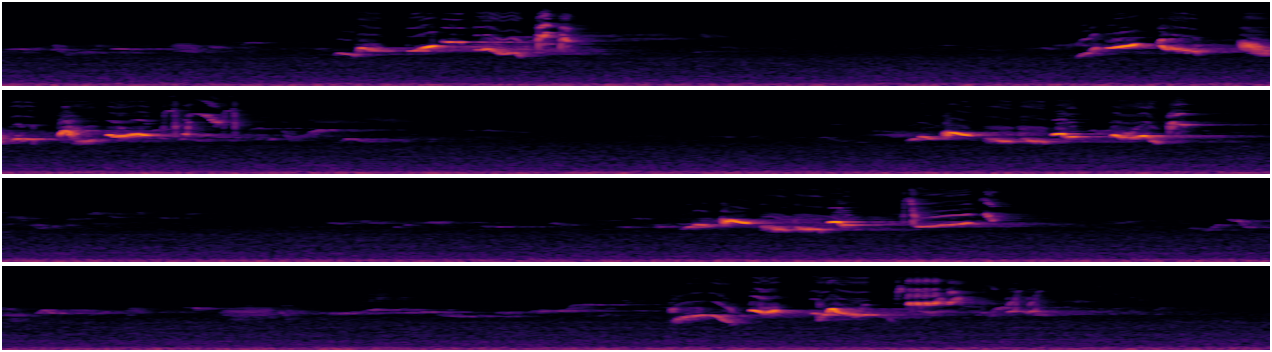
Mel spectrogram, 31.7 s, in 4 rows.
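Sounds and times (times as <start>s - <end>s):
common blackbird singing: 2.1s - 3.8s, 6.8s - 10.4s, 13.6s - 15.7s, 20.0s - 22.3s, 25.0s - 31.1s.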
